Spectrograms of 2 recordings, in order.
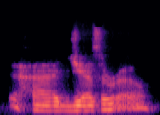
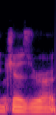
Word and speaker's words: Jezero: how do english so is it jezero i'd say jezreel that's how i've heard it pronounced see that kind of like hurts my brain a little bit um because uh that word looks very similar to yejoro in polish and yejoro means lake turns out that's that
